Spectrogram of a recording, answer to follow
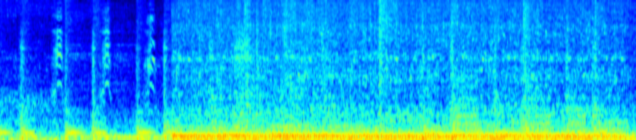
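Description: A fishing boat's horn sounding one long, steady, low blast that starts about two seconds in.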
